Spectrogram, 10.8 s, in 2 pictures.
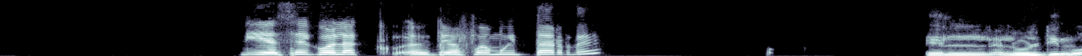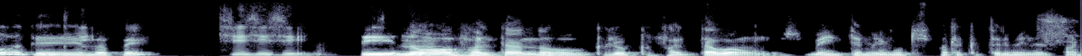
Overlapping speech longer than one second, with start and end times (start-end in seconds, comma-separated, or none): none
